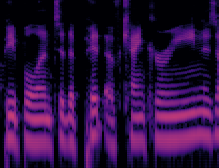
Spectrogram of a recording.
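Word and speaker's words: Carkoon: and then drop people into the pit of Kankareen. Is that how you say it? Carcoon.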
